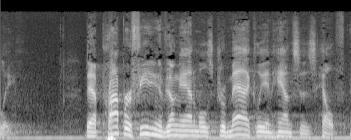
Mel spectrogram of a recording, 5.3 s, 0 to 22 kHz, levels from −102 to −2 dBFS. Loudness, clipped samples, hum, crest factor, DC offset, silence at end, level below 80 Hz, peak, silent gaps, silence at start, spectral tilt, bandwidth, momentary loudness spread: -15 LUFS; under 0.1%; none; 16 dB; under 0.1%; 0 s; -22 dBFS; 0 dBFS; none; 0 s; -6 dB/octave; 16 kHz; 14 LU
